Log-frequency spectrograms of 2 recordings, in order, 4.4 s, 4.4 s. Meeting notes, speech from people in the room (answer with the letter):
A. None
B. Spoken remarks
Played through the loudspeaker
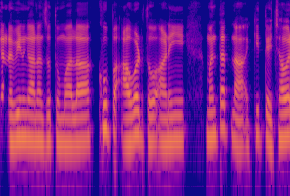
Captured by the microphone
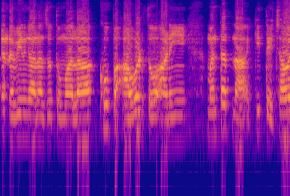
A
